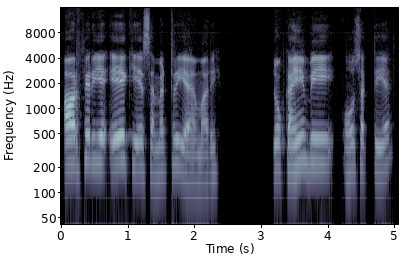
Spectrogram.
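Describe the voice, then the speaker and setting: A woman's voice: mid-range voice, smooth, no room sound. A woman teacher explaining English vocabulary, mixing Hindi and English, spelling out words letter by letter and often checking in with "है ना?". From India. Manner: explains slowly, often asks "है ना?" to check understanding. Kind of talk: classroom lesson in Hindi mixed with English.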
